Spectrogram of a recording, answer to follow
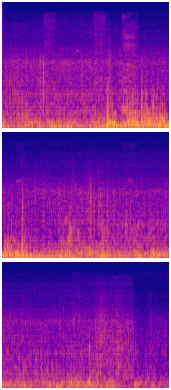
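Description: Wind buffeting the microphone over the rumble of mountain-bike tyres rolling on a dry dirt trail, with scattered knocks and rattles from bumps; it eases off near the end.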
